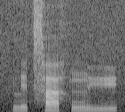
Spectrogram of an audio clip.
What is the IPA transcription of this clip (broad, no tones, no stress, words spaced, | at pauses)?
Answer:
lɪt͡sʰa hũ ɾy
